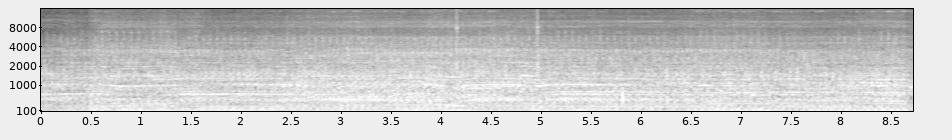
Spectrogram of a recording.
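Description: A tractor engine runs with a steady, continuous mid-to-low drone and vibration, close and even throughout, with no talking.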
